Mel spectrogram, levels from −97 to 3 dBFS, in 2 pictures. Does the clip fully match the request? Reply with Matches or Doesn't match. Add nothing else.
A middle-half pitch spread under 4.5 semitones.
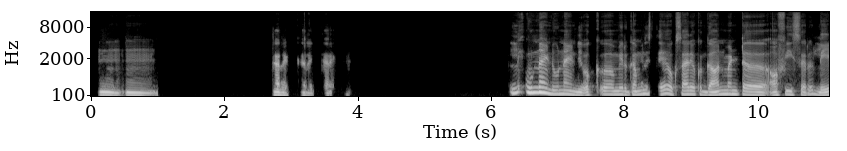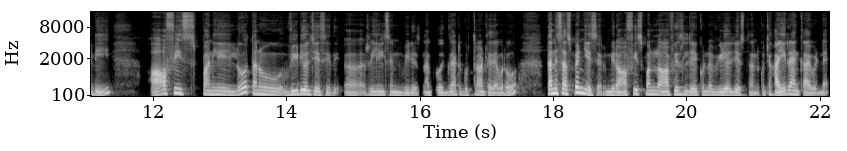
Doesn't match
